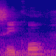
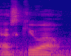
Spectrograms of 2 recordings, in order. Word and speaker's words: SQL: it up credo says SQL is typically pronounced sequel see that's what I thought when I walked into the class I thought they would say sequel a lot but quite often do we say SQL so I guess it's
